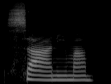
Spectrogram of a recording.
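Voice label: "s'ànima", female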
